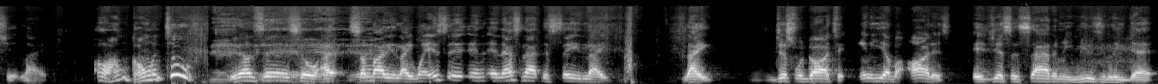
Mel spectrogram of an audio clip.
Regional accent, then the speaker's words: New York City, New York, United States; I'm from Queens, I'm from Southside

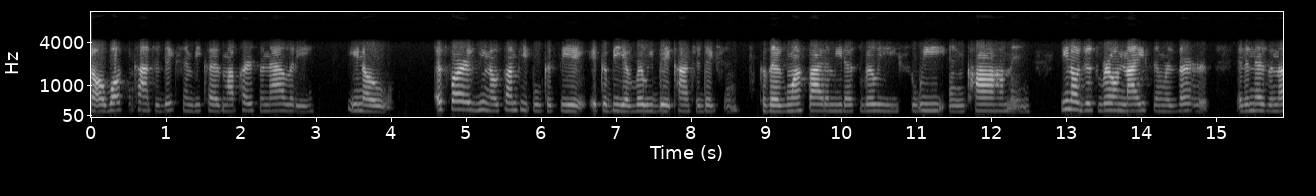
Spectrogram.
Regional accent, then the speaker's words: Harrisburg, Pennsylvania, United States; moved away as an adult; now in Atlanta, United States; we was in my hometown at the time, Harrisburg

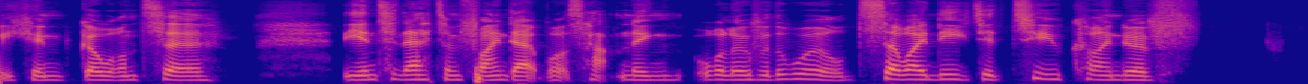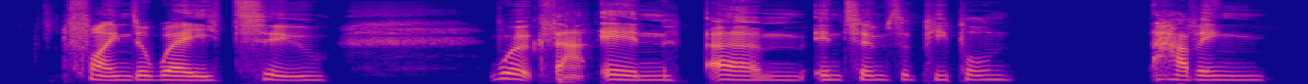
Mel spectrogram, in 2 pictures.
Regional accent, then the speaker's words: Wales, United Kingdom; As you might have noticed, I'm Welsh, which means that you grow up immersed in language politics, whether you want to or not.

